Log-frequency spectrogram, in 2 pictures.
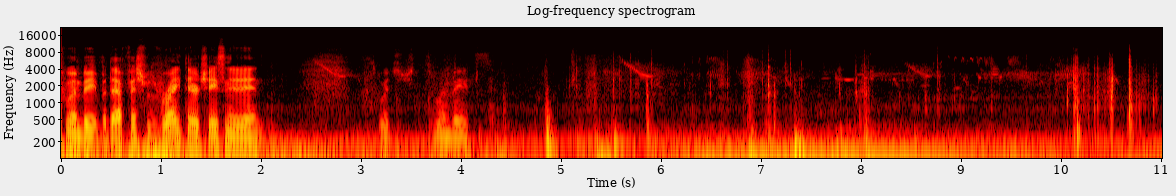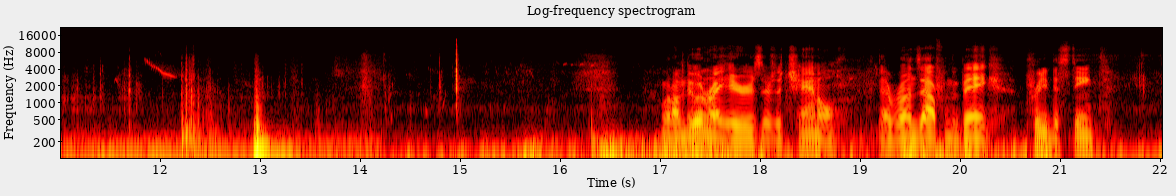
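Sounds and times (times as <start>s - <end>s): steady low hum: 0.0s - 22.0s
tackle clicks and rattles: 4.4s - 15.1s
loud thump: 12.2s - 13.4s.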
